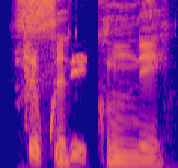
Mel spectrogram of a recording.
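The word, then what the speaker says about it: Sekondi: And I learned even to pronounce secondary in the indigenous way. I never said secondary on there. I always say Sekunde.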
